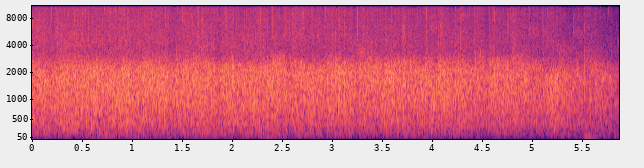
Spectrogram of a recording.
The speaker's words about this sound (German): Dankeschön, dass wir da sein haben dürfen. Euer Applaus. Dankeschön.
